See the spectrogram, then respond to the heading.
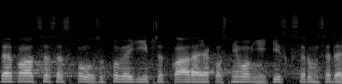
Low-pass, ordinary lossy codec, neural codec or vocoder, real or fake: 14.4 kHz; Opus, 64 kbps; none; real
